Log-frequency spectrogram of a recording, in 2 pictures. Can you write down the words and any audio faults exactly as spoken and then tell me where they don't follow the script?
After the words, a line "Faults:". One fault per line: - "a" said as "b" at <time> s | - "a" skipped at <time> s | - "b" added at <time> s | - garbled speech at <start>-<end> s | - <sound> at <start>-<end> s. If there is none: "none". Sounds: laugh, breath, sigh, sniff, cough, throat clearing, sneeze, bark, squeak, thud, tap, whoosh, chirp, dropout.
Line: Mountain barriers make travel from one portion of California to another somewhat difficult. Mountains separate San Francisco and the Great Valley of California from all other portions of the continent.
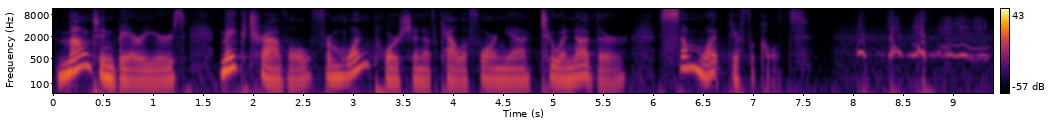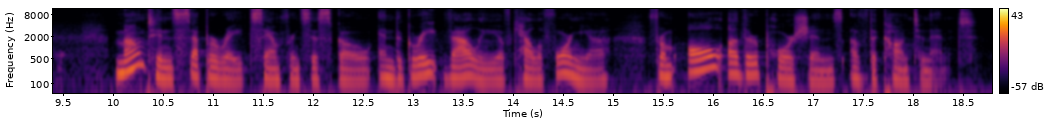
Mountain barriers make travel from one portion of California to another somewhat difficult. Mountains separate San Francisco and the Great Valley of California from all other portions of the continent.
Faults:
- bark at 8.0-9.6 s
